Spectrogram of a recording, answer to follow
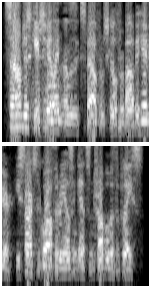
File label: story voiceover; yumpod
